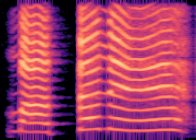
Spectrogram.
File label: logoff, Japan Anime Girls; Windows; Bing; Nana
